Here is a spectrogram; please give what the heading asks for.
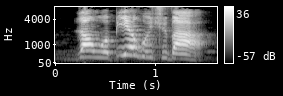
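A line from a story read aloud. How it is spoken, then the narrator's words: Silent inner shout. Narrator (Chinese): 他在心中大喊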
